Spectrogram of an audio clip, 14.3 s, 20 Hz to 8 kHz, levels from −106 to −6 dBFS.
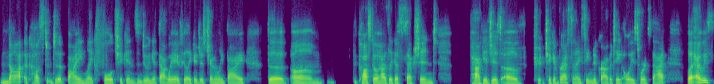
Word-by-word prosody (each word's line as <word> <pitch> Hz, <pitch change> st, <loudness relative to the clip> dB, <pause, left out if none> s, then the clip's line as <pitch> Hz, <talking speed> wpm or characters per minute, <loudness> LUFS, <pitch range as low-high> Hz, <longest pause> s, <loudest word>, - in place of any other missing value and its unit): not 140 Hz, -4 st, 0 dB
accustomed 130 Hz, -1 st, -4 dB
to 135 Hz, -, +1 dB
buying, 120 Hz, +2 st, 0 dB
like, 115 Hz, -3 st, -4 dB
full 120 Hz, 0 st, +1 dB
chickens 130 Hz, +4 st, -4 dB
and 140 Hz, -, -4 dB
doing 125 Hz, -2 st, -1 dB
it 120 Hz, -, -4 dB
that 120 Hz, -1 st, +1 dB
way. 150 Hz, +4 st, +3 dB
I -, -, 0 dB
feel 125 Hz, -, -1 dB
like 120 Hz, -, -1 dB
I 120 Hz, -, 0 dB
just 120 Hz, 0 st, -3 dB
generally 120 Hz, -1 st, -1 dB
buy 115 Hz, +1 st, 0 dB, 0.5 s
the, 120 Hz, -4 st, +5 dB
um 110 Hz, -4 st, 0 dB, 0.6 s
The -, -, -9 dB
Costco 145 Hz, -2 st, +4 dB
has, 125 Hz, -1 st, +2 dB
like, 120 Hz, 0 st, 0 dB
a 120 Hz, -, +2 dB
sectioned 120 Hz, -1 st, -2 dB, 0.7 s
packages 120 Hz, -2 st, +2 dB
of 110 Hz, -2 st, +1 dB, 0.2 s
chi -, -, -3 dB
chicken 125 Hz, +1 st, 0 dB
breast, 155 Hz, +3 st, 0 dB
and -, -, -3 dB
I 125 Hz, -, -2 dB
seem 125 Hz, +1 st, -4 dB
to 125 Hz, -, 0 dB
gravitate 115 Hz, 0 st, -1 dB
always 120 Hz, 0 st, -1 dB
towards 120 Hz, -2 st, -2 dB
that, 115 Hz, +1 st, 0 dB, 0.4 s
but 145 Hz, -1 st, +9 dB
I 150 Hz, -, +6 dB
always 195 Hz, +3 st, +3 dB
120 Hz, 180 wpm, -24 LUFS, 115-130 Hz, 0.7 s, but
